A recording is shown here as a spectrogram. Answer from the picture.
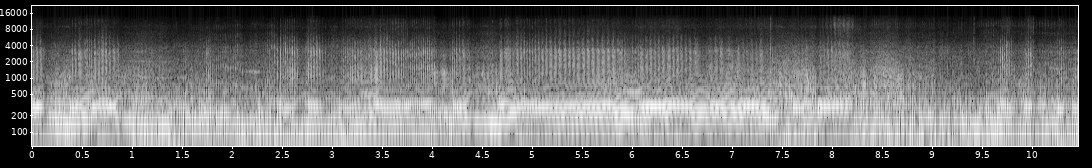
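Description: Four-stroke Suzuki RM-Z450 motocross bike engine at race pace, its revs rising and falling over and over as the throttle is worked, with a steady rush of wind and track noise on the helmet-mounted camera.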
